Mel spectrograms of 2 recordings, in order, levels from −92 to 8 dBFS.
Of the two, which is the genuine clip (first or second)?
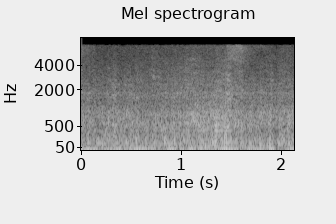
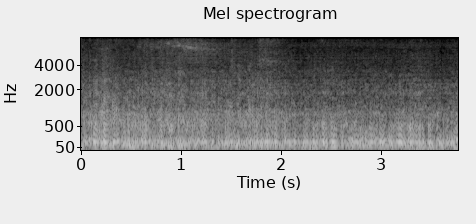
first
